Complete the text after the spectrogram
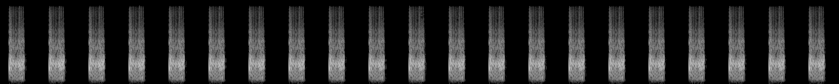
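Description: A short burst of electronic music repeats in a fast, steady loop.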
